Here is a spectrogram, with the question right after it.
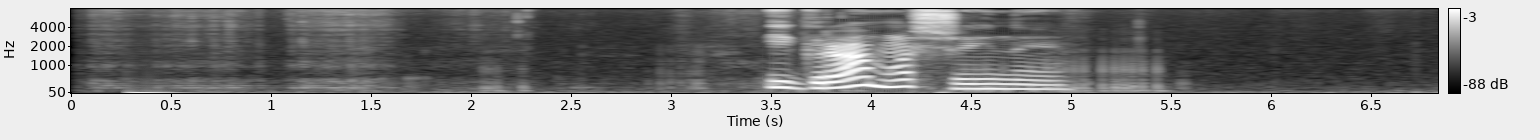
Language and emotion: Russian, neutral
